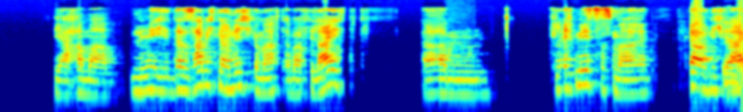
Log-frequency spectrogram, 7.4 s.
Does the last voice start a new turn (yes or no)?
no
